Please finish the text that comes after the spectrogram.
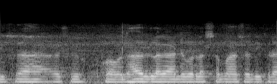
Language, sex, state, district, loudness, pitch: Hindi, male, Punjab, Fazilka, -16 LUFS, 120 Hz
